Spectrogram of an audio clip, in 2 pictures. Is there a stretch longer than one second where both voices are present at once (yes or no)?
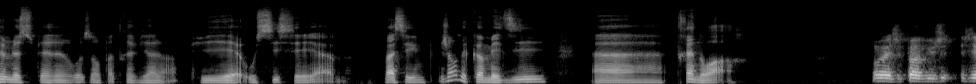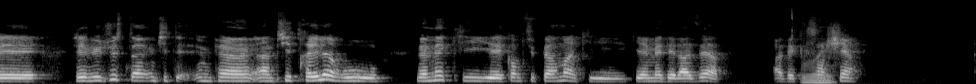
no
